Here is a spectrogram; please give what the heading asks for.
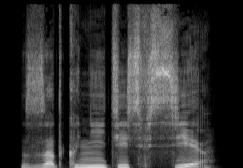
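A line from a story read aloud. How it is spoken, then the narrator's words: Roar. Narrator (Russian): взревел Байлард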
